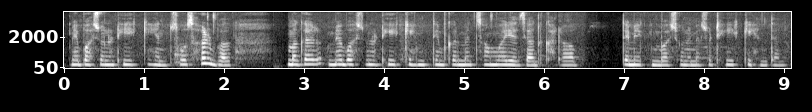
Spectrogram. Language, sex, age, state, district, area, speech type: Kashmiri, female, 18-30, Jammu and Kashmir, Baramulla, rural, spontaneous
